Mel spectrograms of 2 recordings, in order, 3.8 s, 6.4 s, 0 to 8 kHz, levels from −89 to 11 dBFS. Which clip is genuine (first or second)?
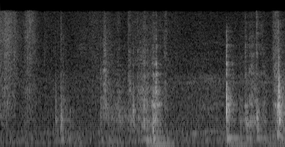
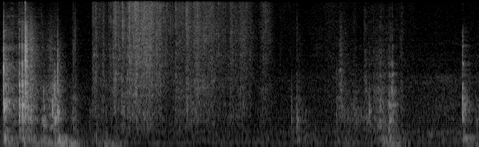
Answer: first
